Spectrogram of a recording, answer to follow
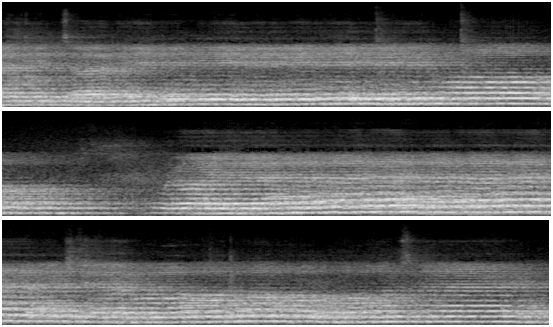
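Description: A small group of friars singing plainchant: male voices in two long, sustained phrases, with a short break for breath about seven seconds in.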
